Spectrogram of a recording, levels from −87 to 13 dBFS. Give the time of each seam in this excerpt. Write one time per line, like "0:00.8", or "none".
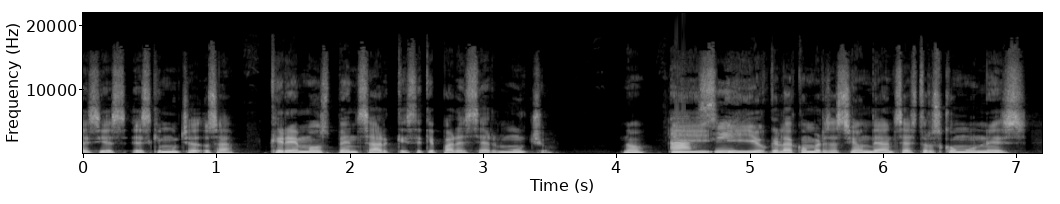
0:01.3
0:02.6
0:04.4
0:05.1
